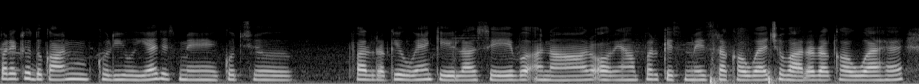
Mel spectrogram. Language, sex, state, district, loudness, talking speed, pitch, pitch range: Hindi, female, Bihar, Lakhisarai, -19 LUFS, 175 wpm, 210 Hz, 205-225 Hz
